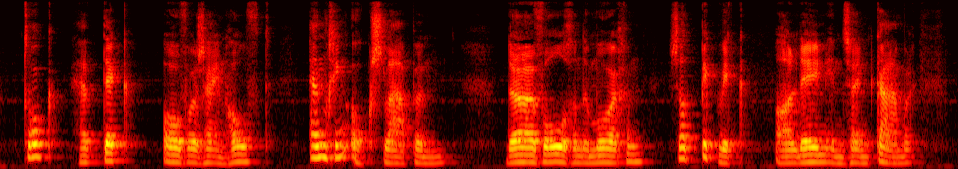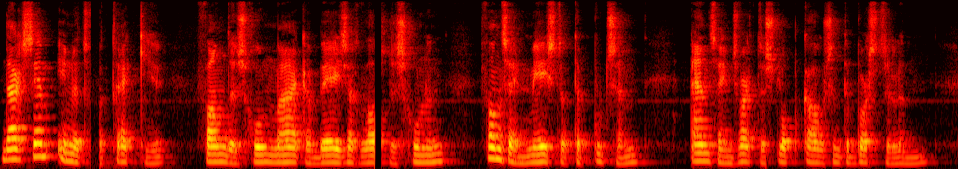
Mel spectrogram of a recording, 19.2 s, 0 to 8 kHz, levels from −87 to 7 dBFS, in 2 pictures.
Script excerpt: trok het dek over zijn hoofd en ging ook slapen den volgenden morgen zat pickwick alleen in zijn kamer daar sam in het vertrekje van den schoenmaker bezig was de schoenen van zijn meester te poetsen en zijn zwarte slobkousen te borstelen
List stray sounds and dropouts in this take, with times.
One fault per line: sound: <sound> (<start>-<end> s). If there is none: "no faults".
sound: dropout (10.5-10.6 s)
sound: dropout (13.3-13.4 s)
